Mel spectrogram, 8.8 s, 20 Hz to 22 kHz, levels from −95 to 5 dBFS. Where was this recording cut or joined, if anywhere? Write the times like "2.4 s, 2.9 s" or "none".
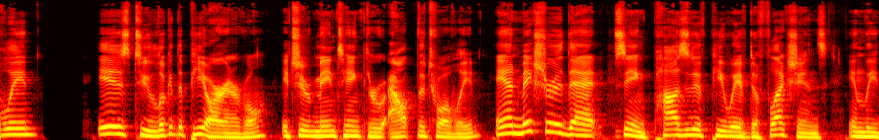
3.6 s, 4.9 s, 6.1 s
